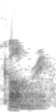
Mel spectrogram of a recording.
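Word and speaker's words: Cymru: the good samaritans remember in celtic comray still pronounced comray keltoy kelt letter c substitute the decay and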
